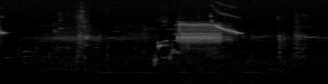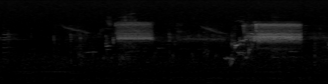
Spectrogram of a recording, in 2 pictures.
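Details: Red-winged blackbird song: three loud buzzy trills, each led by short soft introductory notes and lasting about a second, spaced roughly three seconds apart, with a faint descending whistle near the first.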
